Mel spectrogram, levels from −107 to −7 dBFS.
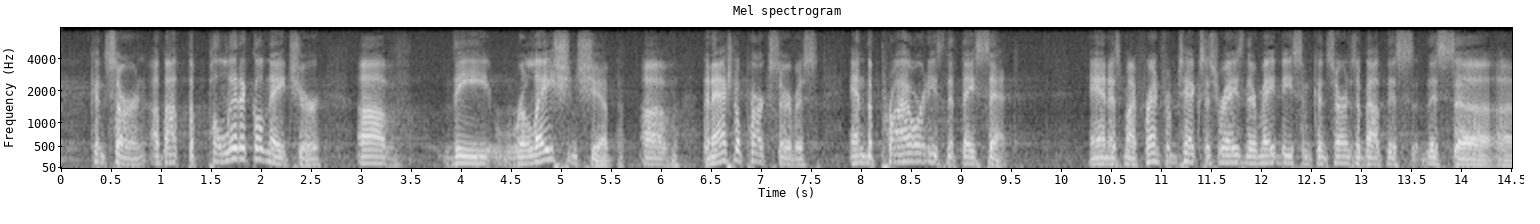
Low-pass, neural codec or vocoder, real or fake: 7.2 kHz; vocoder, 24 kHz, 100 mel bands, Vocos; fake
